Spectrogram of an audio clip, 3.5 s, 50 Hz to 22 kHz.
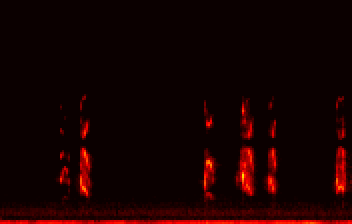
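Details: Minnesota bald eagle nest on 3 May 2016 at feeding time, both adults bringing food to the chicks; a few sharp, high-pitched squeaks in short bursts above a low humming background.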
